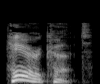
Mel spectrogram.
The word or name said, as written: haircut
